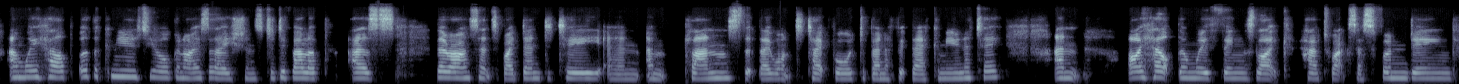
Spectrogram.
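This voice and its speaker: Female panel speaker, medium-pitched and level, explaining her role, very little room sound. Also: fairly bright tone, no room sound. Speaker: community development officer. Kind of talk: spoken self-introduction at a panel.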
